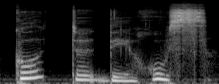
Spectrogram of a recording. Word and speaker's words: Côte des Rousses: Rousse, again, inhale and exhale to pronounce the R. Roux, ou. It's a oo sound, oo.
